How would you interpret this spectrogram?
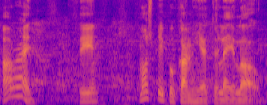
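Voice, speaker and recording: Man playing a low-voiced, shrewd space bartender. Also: huge pitch swings, unhurried, full character voice. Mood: friendly, probing. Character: shrewd, easygoing male bartender in a space outpost. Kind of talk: ASMR roleplay, scripted character monologue. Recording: crowd chatter behind the voice. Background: bar crowd murmur.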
